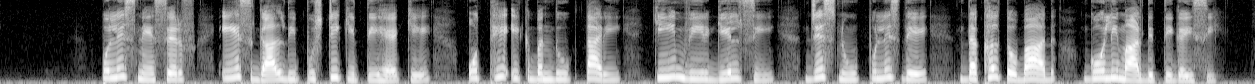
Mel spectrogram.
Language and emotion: Punjabi, neutral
